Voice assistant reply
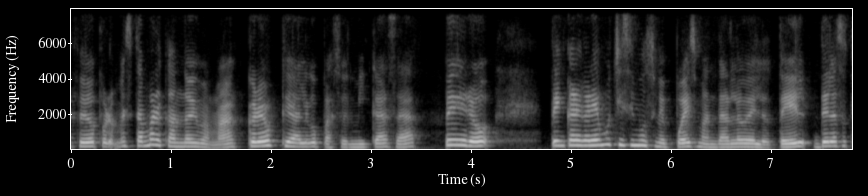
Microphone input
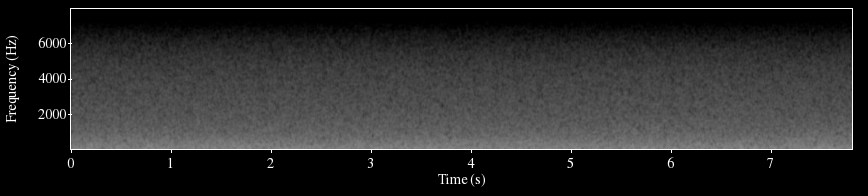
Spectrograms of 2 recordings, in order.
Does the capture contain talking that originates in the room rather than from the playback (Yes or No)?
No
